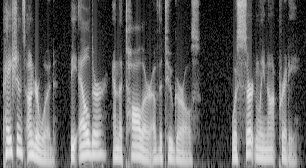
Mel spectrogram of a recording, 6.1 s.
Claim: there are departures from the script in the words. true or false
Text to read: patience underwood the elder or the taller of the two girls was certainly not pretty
true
